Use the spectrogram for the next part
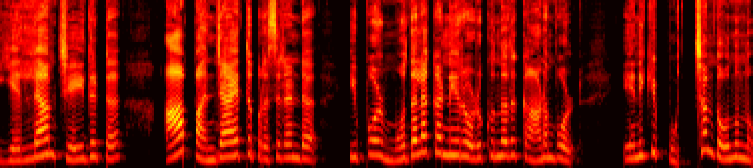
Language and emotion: Malayalam, disgusted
